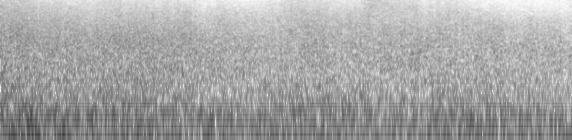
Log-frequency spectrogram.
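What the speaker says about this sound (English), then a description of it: "Let's just turn away from the explosion." An enemy starship explodes in the space combat game Star Trek Online, a loud, sustained rumbling blast that fills the whole moment without speech.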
